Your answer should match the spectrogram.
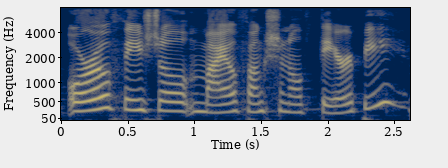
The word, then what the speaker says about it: orofacial myofunctional therapy: And you also specialize in, and I'm probably going to butcher this as well, so correct me where I'm wrong, orofacial myofunctional therapy. Am I saying it right? – That's right, you got it.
